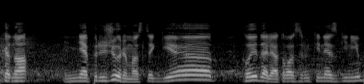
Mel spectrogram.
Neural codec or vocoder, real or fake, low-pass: none; real; 7.2 kHz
